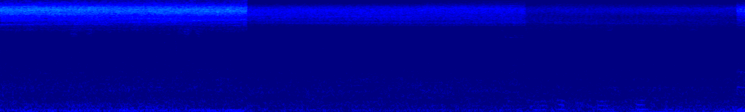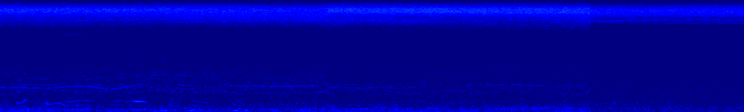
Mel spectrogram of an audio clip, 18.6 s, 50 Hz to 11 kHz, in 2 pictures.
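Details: Cicadas shrilling in summer sunshine among countryside flowers in Hiroshima Prefecture, Japan, July 2021: a steady, very high buzzing hiss that steps up and down in loudness across several sections, with a faint low hum underneath.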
